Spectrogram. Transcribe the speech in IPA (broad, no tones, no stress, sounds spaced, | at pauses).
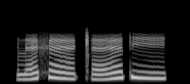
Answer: l æ x æː ǀ æː t eː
